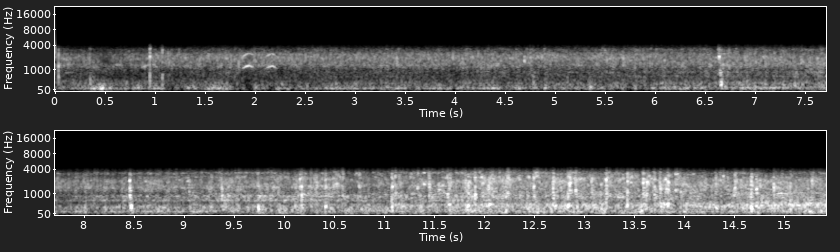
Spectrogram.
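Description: Narrow-gauge steam locomotive running past close by, its chuffing and the clatter of its wheels on the rails growing louder over the second half as it comes alongside.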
